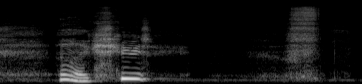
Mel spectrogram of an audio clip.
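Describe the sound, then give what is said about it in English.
A drawn-out, voiced yawn with a sliding, groaning pitch, fairly loud, followed by a pause and a soft breathy exhale. “I always yawn when I do this podcast myself.”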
